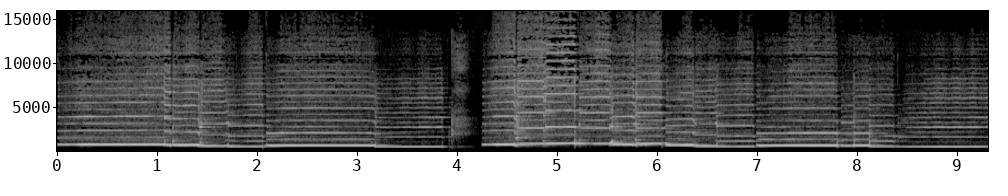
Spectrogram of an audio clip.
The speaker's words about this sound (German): Dann die Altblockflöte, beginnt wieder mit F im tiefsten Ton.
